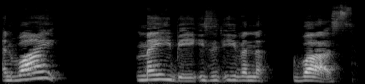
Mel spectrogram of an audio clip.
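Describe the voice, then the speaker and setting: A woman coaching English learners on a live stream. English is her second language, and she speaks deliberately in short phrases with pauses. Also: lowish voice, a bit bright. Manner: non-native English speaker.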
